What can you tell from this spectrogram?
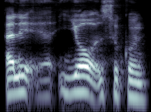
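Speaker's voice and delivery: usual speaking voice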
